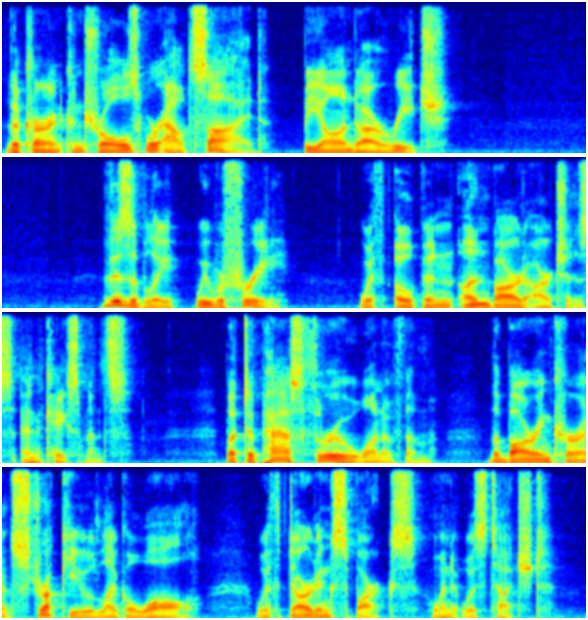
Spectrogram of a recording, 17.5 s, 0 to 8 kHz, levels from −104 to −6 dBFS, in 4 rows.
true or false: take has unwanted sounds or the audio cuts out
false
